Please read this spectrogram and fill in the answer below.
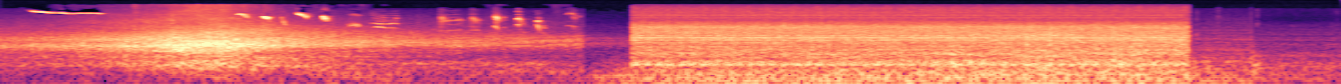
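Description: A car passing on a road, the noise swelling to a peak about a second and a half in and then fading, with birds chirping above it. About four and a half seconds in comes a steady car driving sound with a low engine hum, lasting about four seconds and cutting off suddenly.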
